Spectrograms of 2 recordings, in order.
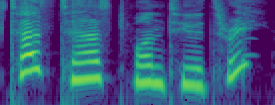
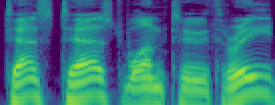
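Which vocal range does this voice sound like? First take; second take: high; baritone. First: The voice is very high-pitched. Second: The voice is a low baritone. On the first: "Higher voices" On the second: "Baritone voices"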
